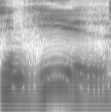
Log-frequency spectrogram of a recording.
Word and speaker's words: Danielle: Danielle I know I I literally pronounce my own name wrong but it's Danielle but everyone's like Danielle I'm like that's just you say it like Danelle do I say like Danielle like French almost Danelle Danel what about Danielle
